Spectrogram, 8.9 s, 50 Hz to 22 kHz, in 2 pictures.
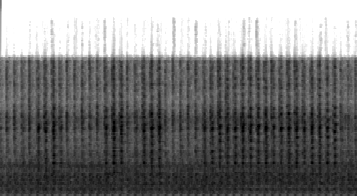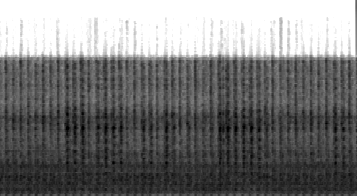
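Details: Late-1990s Wood-Mizer LT15 sawmill engine, long-stored, after maintenance and a hand-tightened fitting/washer of uncertain condition: steady even thumping about 160 per minute, no misses or knocks: normal running.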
